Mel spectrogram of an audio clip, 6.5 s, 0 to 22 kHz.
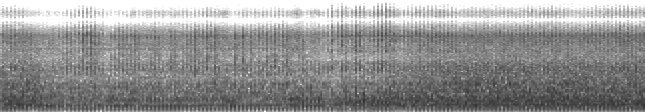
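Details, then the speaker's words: Hayter Harrier 56 Pro lawnmower, previous owner reported a funny noise; spark plug and blade bolt tight, needed carb spray to start, dirty carburetor or auto choke suspected: steady running with loose regular knock about three beats a second. "yeah definitely some kind of knocking interesting"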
